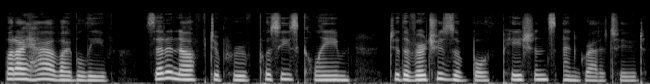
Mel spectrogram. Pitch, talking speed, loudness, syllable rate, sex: 210 Hz, 175 wpm, -19 LUFS, 5.3 syllables/s, female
